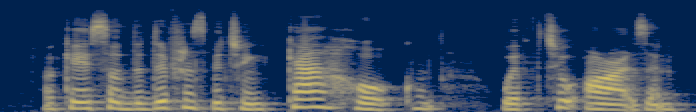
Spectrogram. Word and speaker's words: carro: Okay, so the difference between carro with two r's and caro. Okay, they're different words, of course, different pronunciation of the letter r. So here is r. Caro. And here is h. Carro, carro. As I said, there are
